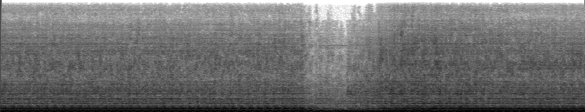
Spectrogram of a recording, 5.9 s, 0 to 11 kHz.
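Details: Nissan G35 with 1JZ swap on ECUMaster EMU Black; deep uneven rumble with irregular lumpy beat and brief sag midway, rough; owner suspects old, very low-octane fuel, unconfirmed.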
